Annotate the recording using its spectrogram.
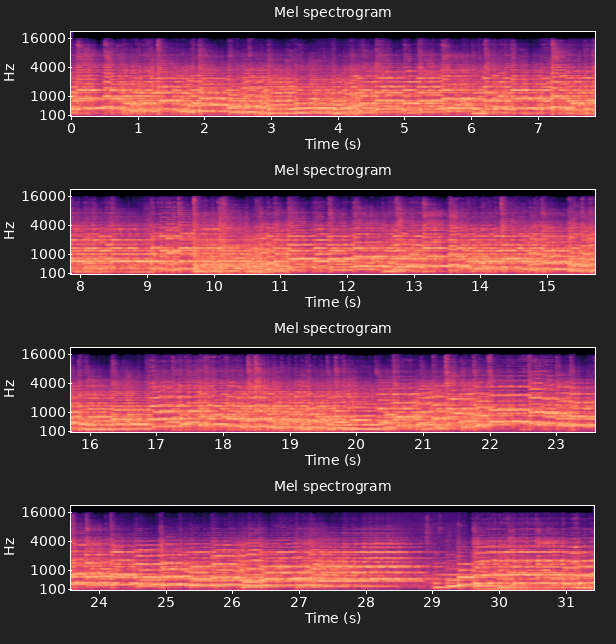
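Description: Live acoustic jazz: a violin plays the melody over strummed and picked guitar accompaniment. The sound dips briefly near the end, then the playing resumes.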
